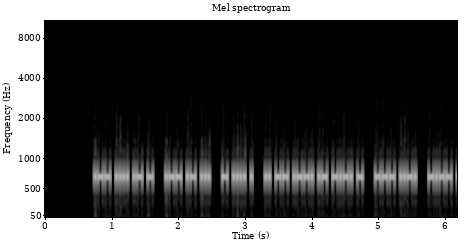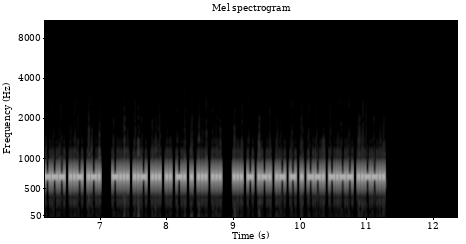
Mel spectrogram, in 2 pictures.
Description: Morse code, heard as a keyed tone, about 41 wpm, 700 Hz. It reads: WHAT WAS THE IMPACT OF YOUR BUSINESS STRATEGY?
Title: Sentences from Top 1000 Words - Review Part 6 - 45wpm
